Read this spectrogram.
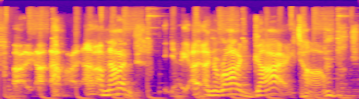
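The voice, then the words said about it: Nicolas Cage impression. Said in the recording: “your best Nick Cage impression”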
